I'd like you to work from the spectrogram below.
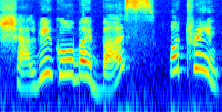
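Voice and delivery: "bus" rising, "train" pitched high; alternative question tune. Shown as a demonstration. Teacher demonstrating a choice question. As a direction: offer two choices with a rise. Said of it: "alternative questions like".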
